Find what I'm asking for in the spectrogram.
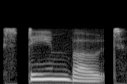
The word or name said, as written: steamboat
